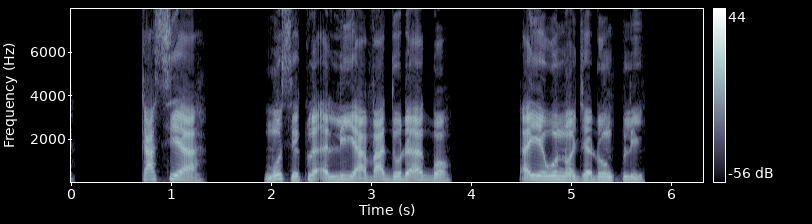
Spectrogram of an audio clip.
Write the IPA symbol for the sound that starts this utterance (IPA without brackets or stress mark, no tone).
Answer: k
